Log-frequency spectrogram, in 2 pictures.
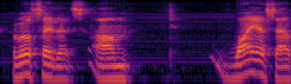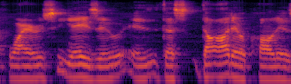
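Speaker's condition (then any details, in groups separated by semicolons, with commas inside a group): Neurological disease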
